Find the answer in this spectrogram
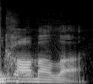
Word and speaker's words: Kamala: thing as literally right mispronouncing her name on purpose her name is Kamala that's not that's that's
